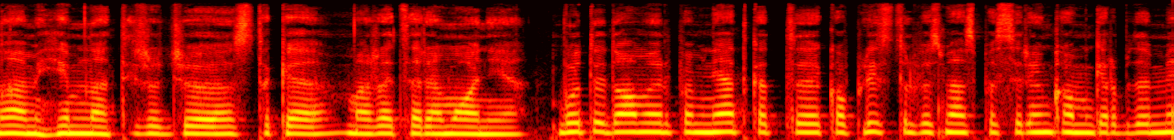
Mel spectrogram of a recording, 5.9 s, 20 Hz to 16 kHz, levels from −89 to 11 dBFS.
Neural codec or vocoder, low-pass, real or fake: none; 14.4 kHz; real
